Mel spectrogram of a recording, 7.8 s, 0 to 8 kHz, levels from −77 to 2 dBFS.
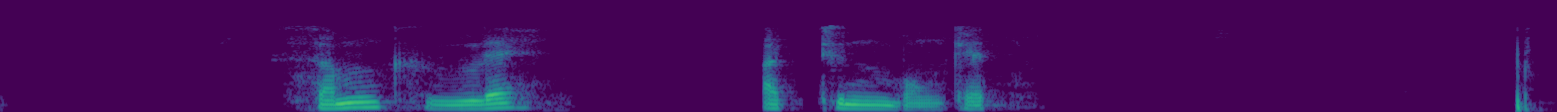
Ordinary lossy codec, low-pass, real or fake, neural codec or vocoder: AAC, 16 kbps; 7.2 kHz; real; none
